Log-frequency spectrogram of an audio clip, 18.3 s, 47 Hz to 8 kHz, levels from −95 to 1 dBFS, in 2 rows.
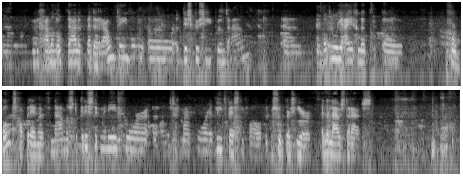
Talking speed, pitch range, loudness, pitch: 130 wpm, 175-220 Hz, -26 LUFS, 195 Hz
